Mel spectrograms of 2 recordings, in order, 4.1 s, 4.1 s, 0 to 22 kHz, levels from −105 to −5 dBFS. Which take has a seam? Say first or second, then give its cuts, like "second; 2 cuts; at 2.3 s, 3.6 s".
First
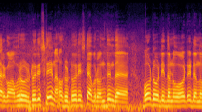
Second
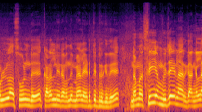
second; 1 cut; at 2.5 s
